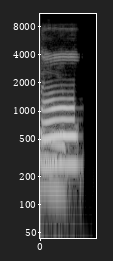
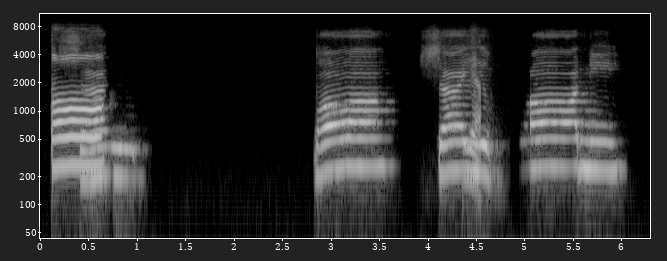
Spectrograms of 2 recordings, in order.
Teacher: sentuhkan ujung lidah ke tempat tumbuhnya gigi seri, betul di situ kita tekan. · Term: huruf to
